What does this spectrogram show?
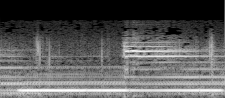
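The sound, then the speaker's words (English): A distant bell rings in a sustained, humming tone with reverberant overtones, a higher chime joining partway through, holding steady before cutting off at the end. No voices. “I closed my eyes, and the sound of a distant bell faded out as I thought.”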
